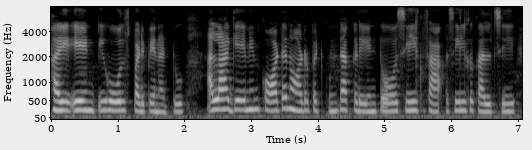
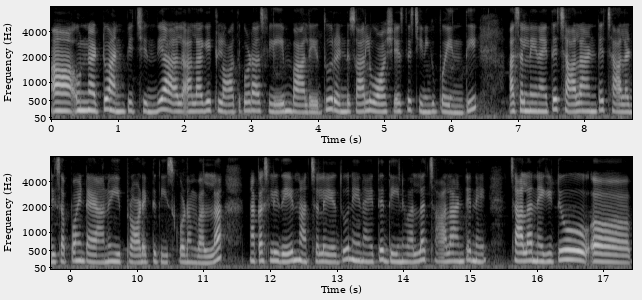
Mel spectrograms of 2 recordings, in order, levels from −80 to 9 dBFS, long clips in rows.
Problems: background sounds at intervals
